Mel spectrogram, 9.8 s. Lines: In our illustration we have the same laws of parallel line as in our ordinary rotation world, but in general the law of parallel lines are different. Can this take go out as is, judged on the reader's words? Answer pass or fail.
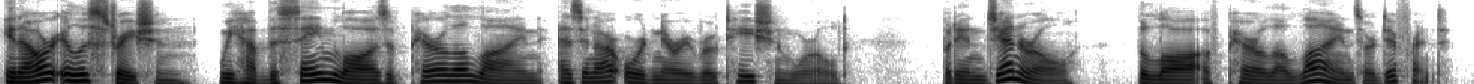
pass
